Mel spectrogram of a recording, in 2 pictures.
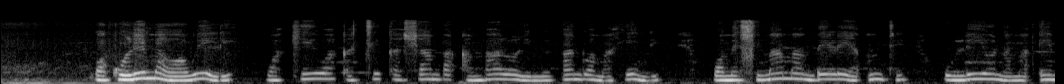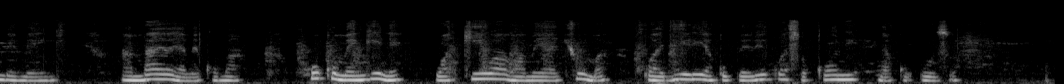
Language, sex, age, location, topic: Swahili, female, 25-35, Dar es Salaam, agriculture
